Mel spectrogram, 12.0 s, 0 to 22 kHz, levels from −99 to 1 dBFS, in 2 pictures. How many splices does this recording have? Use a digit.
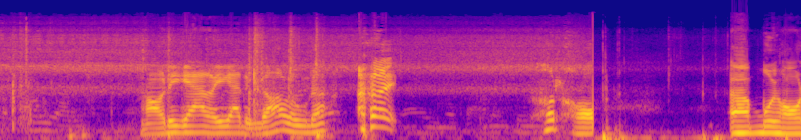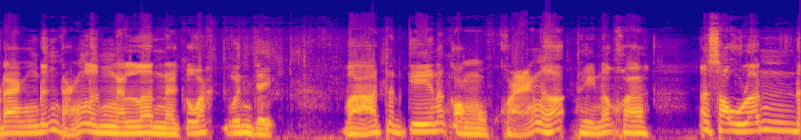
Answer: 1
